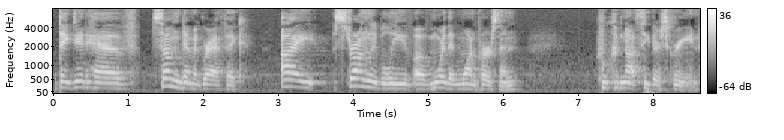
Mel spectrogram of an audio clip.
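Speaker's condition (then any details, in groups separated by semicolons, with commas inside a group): No condition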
